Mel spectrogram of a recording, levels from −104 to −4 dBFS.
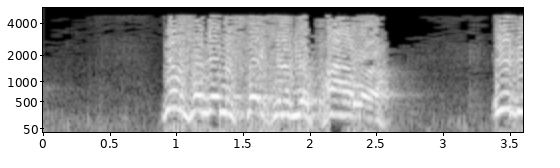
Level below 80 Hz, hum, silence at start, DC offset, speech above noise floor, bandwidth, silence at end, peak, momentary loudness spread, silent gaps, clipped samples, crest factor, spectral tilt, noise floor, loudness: -36 dBFS; none; 0.9 s; under 0.1%; 37 dB; 5 kHz; 0 s; 0 dBFS; 6 LU; none; under 0.1%; 10 dB; -6.5 dB/octave; -45 dBFS; -9 LUFS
